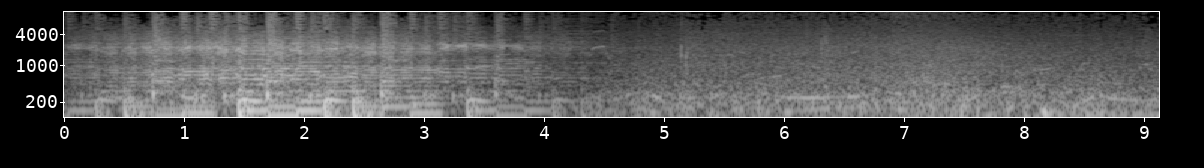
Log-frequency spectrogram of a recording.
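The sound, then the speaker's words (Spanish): Sea waves wash onto the shore at Ostend, in Flanders, in a steady, broad roar with low rumbling surges, taking over after a few seconds of music at the start. “Este sonido nos permite ubicar Ostende con una vista clara, y es que sí, está frente al mar.”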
